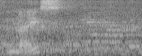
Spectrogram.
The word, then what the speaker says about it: gneiss: So this it's pronounced gneiss.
